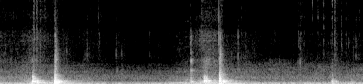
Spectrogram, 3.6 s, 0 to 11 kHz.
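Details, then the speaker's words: Chevy Express 3500 van after installing a new Dorman door check strap, replacing the old squeaky one: two pairs of soft clunks as the door swings open and shuts, with no squeak or creak from the strap. Quiet door check strap. "Oh, and not loud at all. Nice. No noise."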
